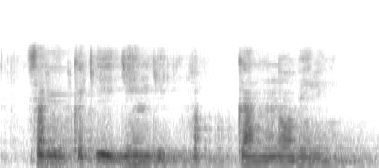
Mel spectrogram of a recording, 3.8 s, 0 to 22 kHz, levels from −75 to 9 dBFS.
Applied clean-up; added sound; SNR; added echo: neural separator model SepFormer DNS4.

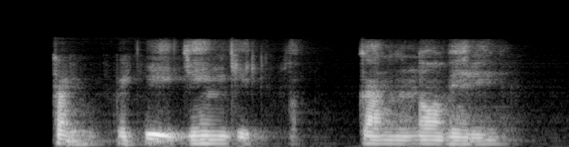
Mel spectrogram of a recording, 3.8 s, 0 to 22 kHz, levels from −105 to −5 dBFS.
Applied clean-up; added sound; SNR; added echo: neural mask model DeepFilterNet 3.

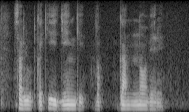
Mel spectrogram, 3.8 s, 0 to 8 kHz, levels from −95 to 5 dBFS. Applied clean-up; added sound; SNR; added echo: none; none; none; none.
